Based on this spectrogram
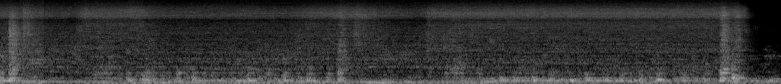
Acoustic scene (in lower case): restroom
